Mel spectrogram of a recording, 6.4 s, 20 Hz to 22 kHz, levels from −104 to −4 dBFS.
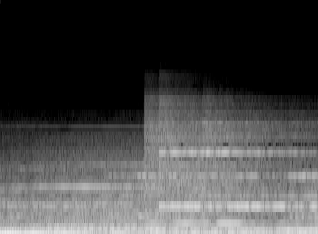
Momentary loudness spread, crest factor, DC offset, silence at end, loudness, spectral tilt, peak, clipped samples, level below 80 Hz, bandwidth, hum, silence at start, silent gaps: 5 LU; 12 dB; under 0.1%; 0 s; -24 LUFS; -9 dB/octave; -8 dBFS; under 0.1%; -24 dBFS; 3.7 kHz; none; 0 s; none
